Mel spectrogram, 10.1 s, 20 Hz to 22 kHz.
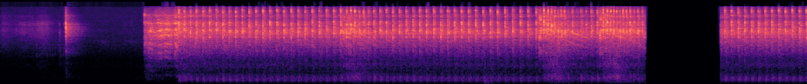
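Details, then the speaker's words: Honda 400EX ATV after a top-end rebuild, with a 182 jet in the carburetor: the single-cylinder engine catches and settles into a steady, even idle of about four pops a second. It sounds normal. "okay sounds good idles good off to start"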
